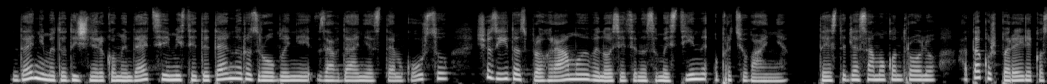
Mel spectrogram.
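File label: Ukrainian female voice over, narrative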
